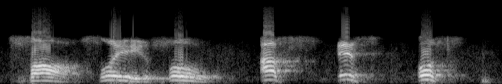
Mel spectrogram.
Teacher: اس میں صفیر بھی ہے, استعلا بھی ہے, اطباق بھی ہے, پر بھی ہوتا ہے, اور تیز آواز بھی سیٹی کی طرح نکلتی ہے صاد میں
